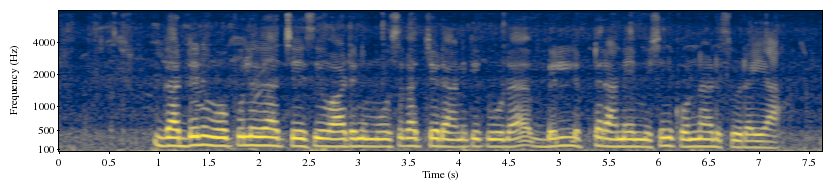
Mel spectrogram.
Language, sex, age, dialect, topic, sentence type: Telugu, male, 18-24, Telangana, agriculture, statement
